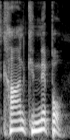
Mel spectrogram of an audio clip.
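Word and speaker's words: Kon Knueppel: I had to look up the pronunciation, but it's Khan Knipple and Tre Johnson.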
